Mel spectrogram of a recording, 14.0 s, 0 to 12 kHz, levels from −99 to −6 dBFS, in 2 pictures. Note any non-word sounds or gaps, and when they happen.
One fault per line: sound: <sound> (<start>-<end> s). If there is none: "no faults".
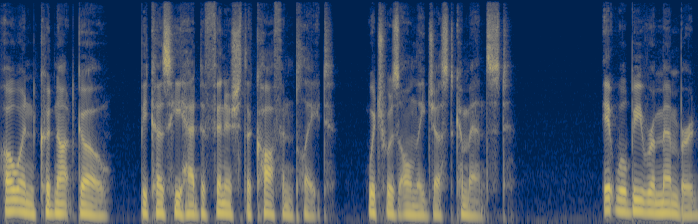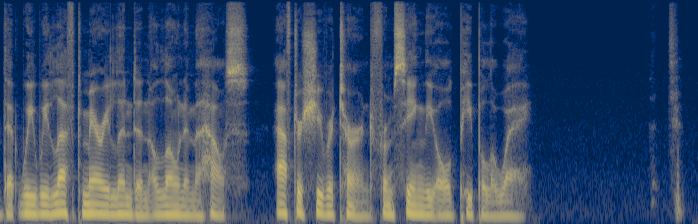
sound: sneeze (13.5-13.9 s)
